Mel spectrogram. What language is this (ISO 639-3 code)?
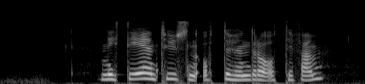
nor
